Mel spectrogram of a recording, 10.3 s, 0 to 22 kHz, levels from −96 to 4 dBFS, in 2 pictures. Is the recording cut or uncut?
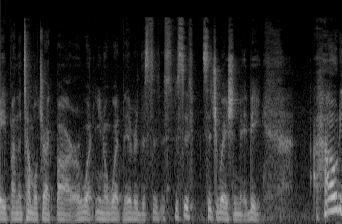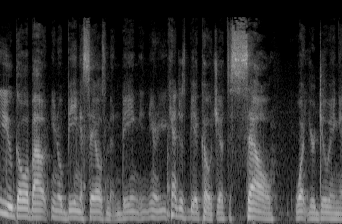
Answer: uncut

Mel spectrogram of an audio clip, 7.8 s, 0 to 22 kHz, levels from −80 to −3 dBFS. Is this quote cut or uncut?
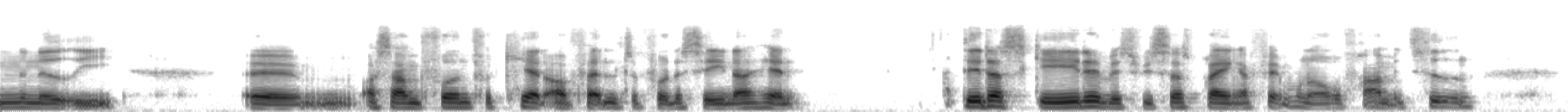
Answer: uncut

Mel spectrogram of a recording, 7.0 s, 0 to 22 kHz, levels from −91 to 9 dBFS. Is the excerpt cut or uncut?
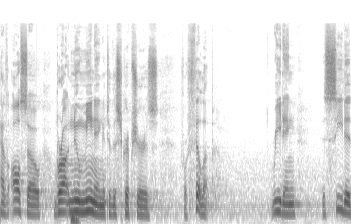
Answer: uncut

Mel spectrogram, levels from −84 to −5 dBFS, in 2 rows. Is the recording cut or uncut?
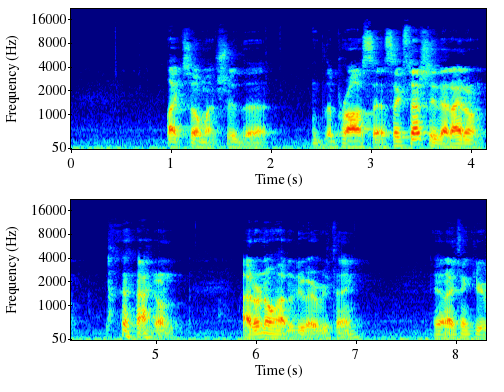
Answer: uncut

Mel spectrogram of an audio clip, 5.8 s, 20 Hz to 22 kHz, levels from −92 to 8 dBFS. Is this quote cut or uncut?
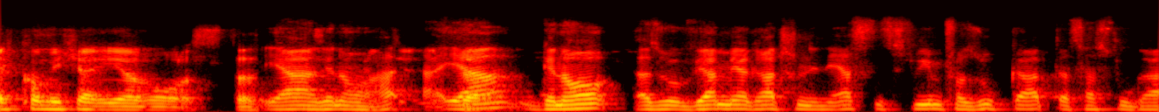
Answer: cut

